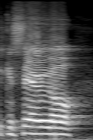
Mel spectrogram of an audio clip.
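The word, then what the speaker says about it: Caserio: The other scenario happens to rhyme with scenario, Mr. Casario, who in New England,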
